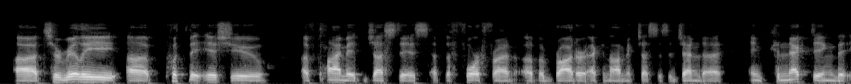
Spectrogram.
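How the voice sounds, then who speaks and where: A man with an American accent, a dry sound with no echo and a quiet background. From Boston. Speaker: panel moderator and community organizer; panel moderator. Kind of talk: panel moderation. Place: home room. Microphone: earbuds.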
